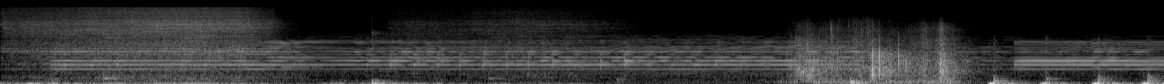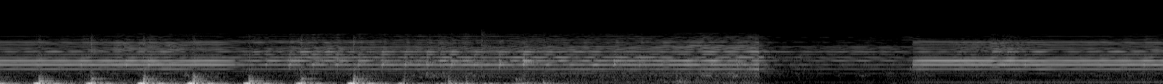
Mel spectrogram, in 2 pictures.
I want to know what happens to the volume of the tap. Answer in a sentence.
The volume of the tap goes down.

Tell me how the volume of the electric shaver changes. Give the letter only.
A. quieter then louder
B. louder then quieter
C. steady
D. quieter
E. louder
C.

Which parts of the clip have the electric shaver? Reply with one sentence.
You can hear the electric shaver from 0.0 to 23.2 s.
